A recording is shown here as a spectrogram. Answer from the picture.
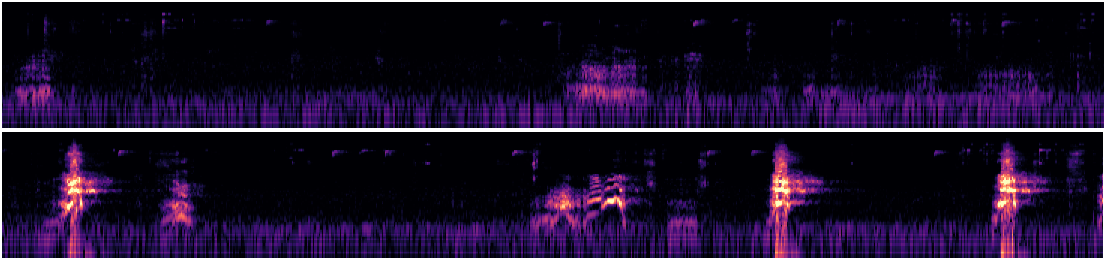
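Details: Pack of dogs at Border Collie boot camp as young Rammstein learns pack etiquette; scattered soft sounds, then sharp barks at irregular intervals of about two to six seconds, growing more frequent toward the end.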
